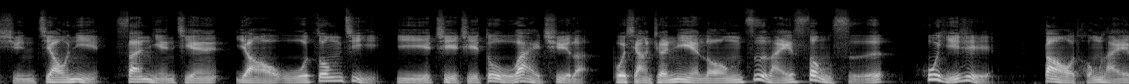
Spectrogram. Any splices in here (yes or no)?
yes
